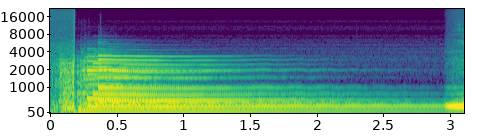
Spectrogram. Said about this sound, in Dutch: Klinkt mooi, man. Hè. Ja, en een Bixby, hè, dat vind ik toch wel de, is toch wel de, de fijnste tremolo die er is, vind ik.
